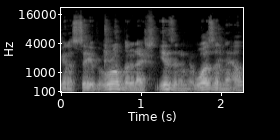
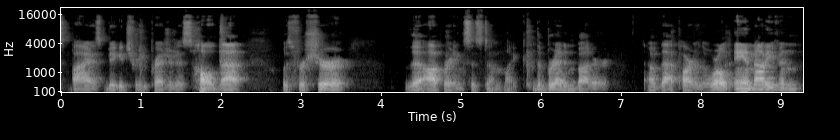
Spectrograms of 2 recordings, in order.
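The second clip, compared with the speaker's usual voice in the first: ordinary delivery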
